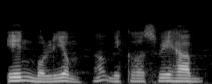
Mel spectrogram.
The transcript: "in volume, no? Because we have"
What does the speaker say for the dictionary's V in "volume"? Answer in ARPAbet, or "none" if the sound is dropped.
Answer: B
